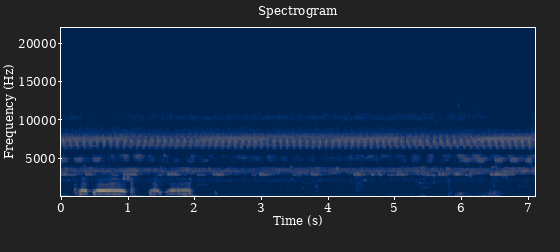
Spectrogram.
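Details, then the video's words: Cuckoo in nature giving two quick two-part calls, a short upswept note joined to a longer level one, followed by several seconds of quiet with a thin high background hum. "Relaxing Cuckoo Bird Sound in Nature"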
